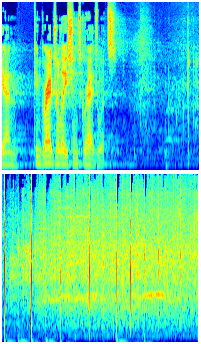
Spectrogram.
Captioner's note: cheers and applause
